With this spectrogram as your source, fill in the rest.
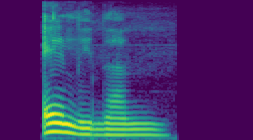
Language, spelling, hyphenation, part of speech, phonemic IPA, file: Greek, έλυναν, έ‧λυ‧ναν, verb, /ˈe.li.nan/, El-έλυναν.ogg
- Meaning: third-person plural imperfect active indicative of λύνω (lýno)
